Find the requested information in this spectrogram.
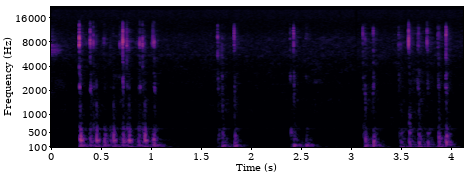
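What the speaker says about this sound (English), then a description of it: "So here I'm going to type yes." Computer keyboard typing comes in quick bursts of close, soft key clicks separated by short pauses, fairly quiet and with no talking.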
